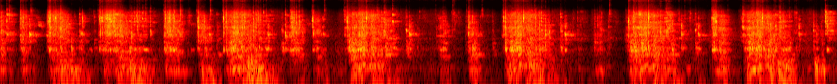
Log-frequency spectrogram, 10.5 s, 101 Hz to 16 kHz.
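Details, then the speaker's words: Lawn-Boy Mag 21 mower abandoned about 15 years: spark confirmed and carb cleaner added, yet repeated rasping recoil pulls, about one every 1.5 seconds, give no pop; recoil gear skipping. Cranks but won't start; owner suspects insufficient compression. "I think we may not have enough compression to run. Oh, we have spark. We have fuel."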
